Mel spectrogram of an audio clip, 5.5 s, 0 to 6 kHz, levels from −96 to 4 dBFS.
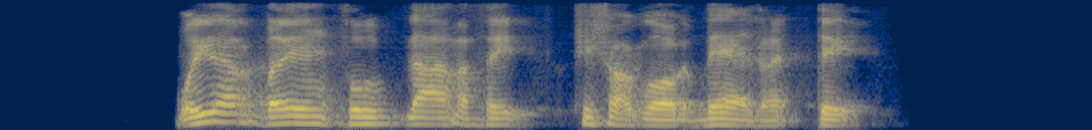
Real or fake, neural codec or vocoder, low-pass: fake; codec, 16 kHz, 1 kbps, FreqCodec, larger model; 5.4 kHz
